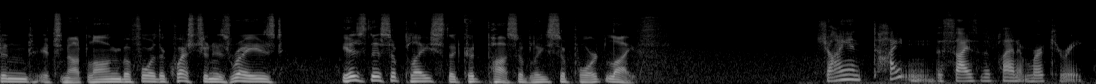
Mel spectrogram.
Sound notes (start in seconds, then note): none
